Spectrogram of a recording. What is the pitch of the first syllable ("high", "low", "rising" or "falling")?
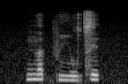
high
